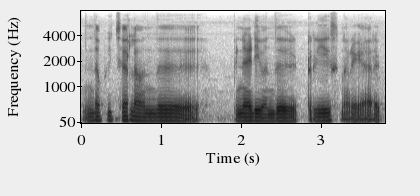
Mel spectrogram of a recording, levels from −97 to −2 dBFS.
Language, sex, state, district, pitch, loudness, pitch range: Tamil, male, Tamil Nadu, Namakkal, 95 Hz, -16 LUFS, 95-100 Hz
